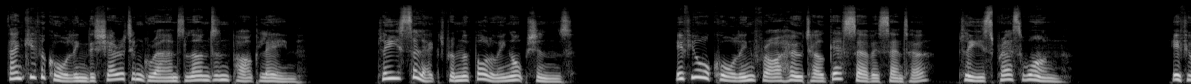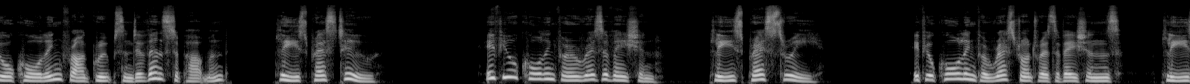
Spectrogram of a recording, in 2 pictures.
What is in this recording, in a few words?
telephone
